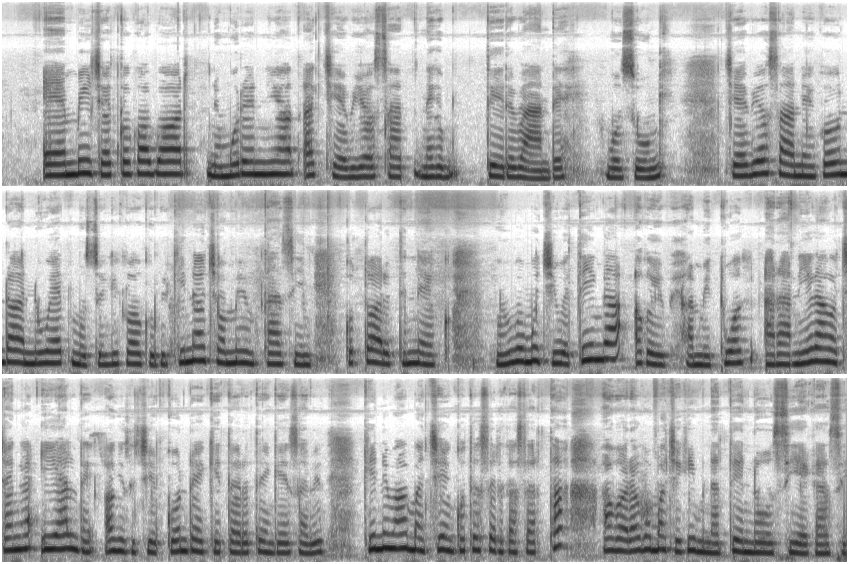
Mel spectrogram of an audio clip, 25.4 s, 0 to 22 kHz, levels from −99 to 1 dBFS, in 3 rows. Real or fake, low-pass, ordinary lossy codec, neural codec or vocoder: real; none; none; none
